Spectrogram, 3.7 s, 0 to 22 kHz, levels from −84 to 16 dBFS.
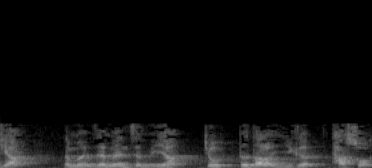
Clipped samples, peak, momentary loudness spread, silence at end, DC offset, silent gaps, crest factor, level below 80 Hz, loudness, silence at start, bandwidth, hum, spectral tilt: under 0.1%; -8 dBFS; 9 LU; 0 s; under 0.1%; none; 20 dB; -62 dBFS; -29 LUFS; 0 s; 6 kHz; none; -2.5 dB/octave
